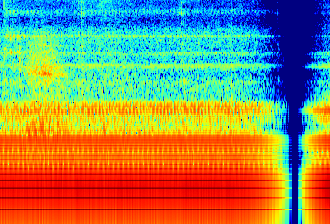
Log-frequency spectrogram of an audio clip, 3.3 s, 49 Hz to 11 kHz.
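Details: Antique Emerson 1/30 HP electric motor after bearings were cleaned and oiled and it was reassembled: quiet, steady low hum at an even pitch with no grinding or rattle; running smoothly.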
